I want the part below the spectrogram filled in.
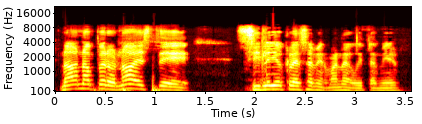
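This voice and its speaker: A man's voice: on the high side, expressive, normal speed, fairly bright tone, no room sound. A young man with a Mexican accent chatting casually, full of slang, telling school stories. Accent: Mexican Spanish. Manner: slangy, says "güey" constantly, laughs as he tells stories. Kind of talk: casual chat.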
